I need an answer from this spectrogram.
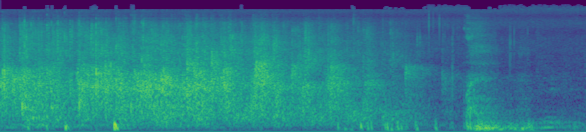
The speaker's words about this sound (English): Let's clap them again because they're still coming.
